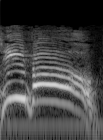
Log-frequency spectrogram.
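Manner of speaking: high yelled call across a party; holler. Retold or imitated. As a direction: holler it to get the crowd's attention. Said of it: "somebody hollers".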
